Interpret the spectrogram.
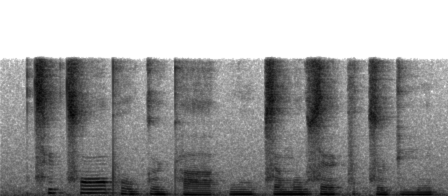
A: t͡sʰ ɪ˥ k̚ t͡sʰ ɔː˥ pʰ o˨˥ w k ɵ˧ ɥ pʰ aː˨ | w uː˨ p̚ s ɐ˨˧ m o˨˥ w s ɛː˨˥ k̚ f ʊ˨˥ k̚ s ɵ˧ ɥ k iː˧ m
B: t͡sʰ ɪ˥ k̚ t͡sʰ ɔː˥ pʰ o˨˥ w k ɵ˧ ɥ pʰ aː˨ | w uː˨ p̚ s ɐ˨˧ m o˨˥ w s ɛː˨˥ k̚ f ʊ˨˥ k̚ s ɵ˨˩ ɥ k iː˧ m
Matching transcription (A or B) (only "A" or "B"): A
